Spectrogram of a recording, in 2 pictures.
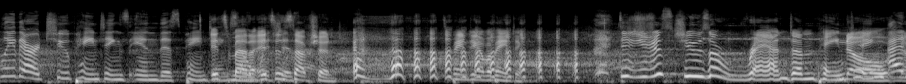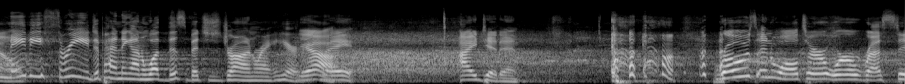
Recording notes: Live from Dallas. Dallas LIVE.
